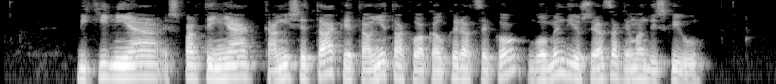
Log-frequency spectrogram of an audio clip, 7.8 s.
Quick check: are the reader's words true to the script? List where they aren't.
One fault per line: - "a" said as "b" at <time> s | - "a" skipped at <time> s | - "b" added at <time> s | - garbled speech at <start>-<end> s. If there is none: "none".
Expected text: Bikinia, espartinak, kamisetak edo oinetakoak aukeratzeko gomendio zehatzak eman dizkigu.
- "edo" said as "eta" at 3.5 s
